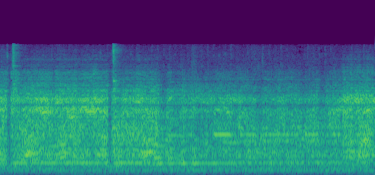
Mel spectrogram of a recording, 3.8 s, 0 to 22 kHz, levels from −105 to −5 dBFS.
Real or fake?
real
